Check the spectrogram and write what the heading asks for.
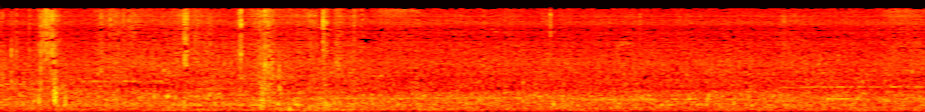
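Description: Steady rush of a shallow stream flowing over rocks, with a few short sharp clicks in the first three seconds.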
